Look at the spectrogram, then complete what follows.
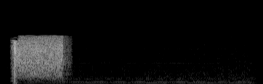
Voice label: Fire Dispatch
